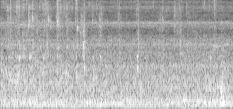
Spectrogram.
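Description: Hot water drains from blanched molokhia leaves through a strainer, a faint, steady splashing and trickling stream that runs evenly from start to finish.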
